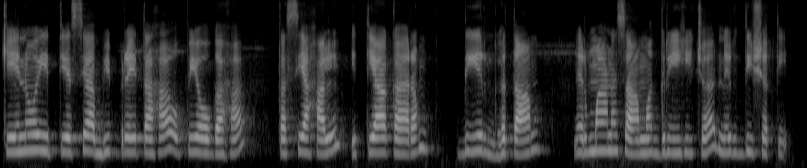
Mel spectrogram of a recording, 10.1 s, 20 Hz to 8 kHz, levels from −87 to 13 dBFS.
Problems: none marked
